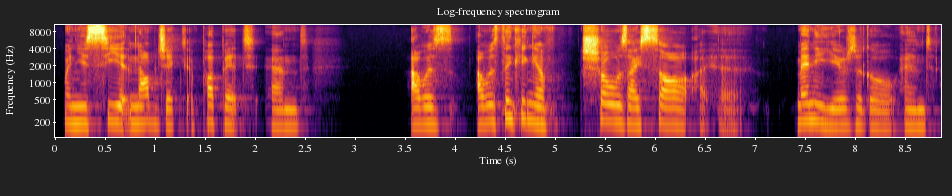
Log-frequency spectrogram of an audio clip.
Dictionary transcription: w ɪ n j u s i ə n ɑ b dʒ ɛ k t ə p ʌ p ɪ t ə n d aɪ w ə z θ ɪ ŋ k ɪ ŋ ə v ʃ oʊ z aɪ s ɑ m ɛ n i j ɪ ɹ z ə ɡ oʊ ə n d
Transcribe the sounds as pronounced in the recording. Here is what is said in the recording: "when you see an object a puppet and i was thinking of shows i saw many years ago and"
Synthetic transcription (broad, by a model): w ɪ n j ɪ s i ə n ɑ b dʒ ɛ k t ə p ʌ p ɪ t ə n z aɪ w ə z θ ɪ ŋ k ɪ ŋ ə v ʃ oʊ z aɪ s ɑ m ɛ n i j ɪ ɹ z ə ɡ oʊ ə n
